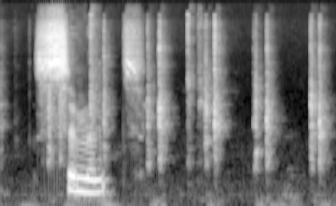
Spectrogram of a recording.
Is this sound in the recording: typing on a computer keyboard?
yes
